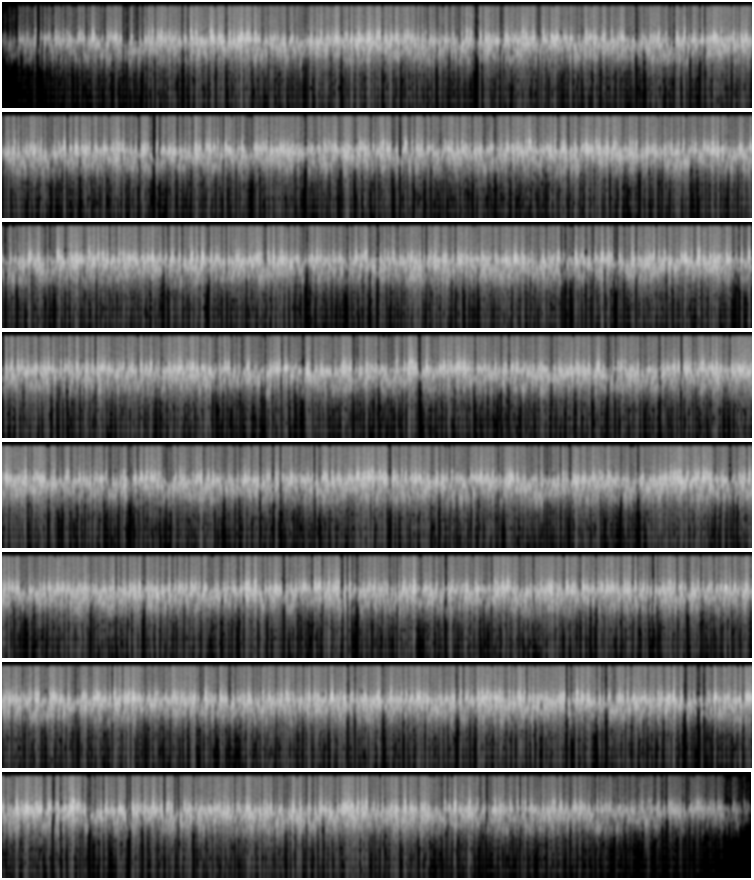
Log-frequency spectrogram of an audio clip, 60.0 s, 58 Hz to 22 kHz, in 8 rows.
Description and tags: This sample is part of the "Space Drone 3" sample pack. 1minute of pure ambient space drone. Space droplets.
